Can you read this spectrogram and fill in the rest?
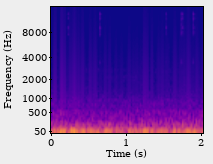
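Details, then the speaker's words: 2018 Vauxhall Corsa reversing after replacing a worn shock absorber top mount and setting tyres to 32 psi. Low, even rumble with no knocks; the earlier front suspension knock is gone. "I can hear that the knocking noise that it did have has disappeared."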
